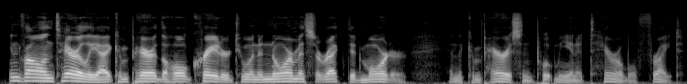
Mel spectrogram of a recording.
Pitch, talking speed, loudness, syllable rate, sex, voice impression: 110 Hz, 175 wpm, -18 LUFS, 6.2 syllables/s, male, masculine, adult-like, tensed, powerful, slightly bright, clear, fluent, cool, intellectual, friendly, wild, lively, slightly light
